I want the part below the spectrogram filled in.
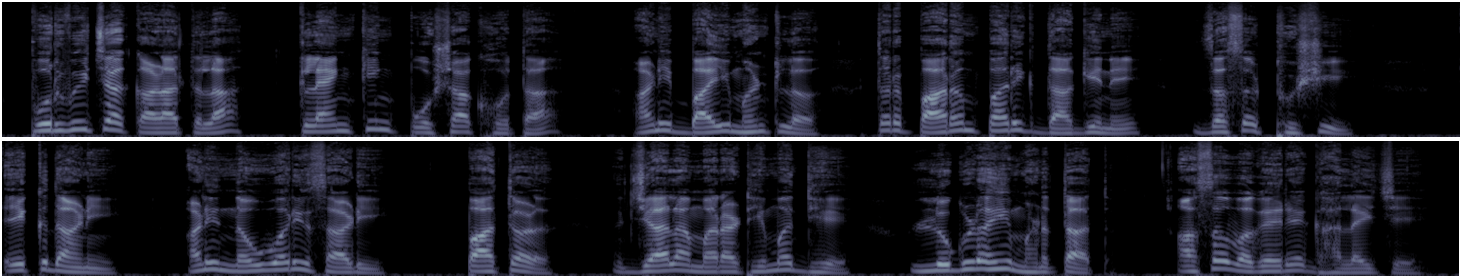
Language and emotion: Marathi, neutral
